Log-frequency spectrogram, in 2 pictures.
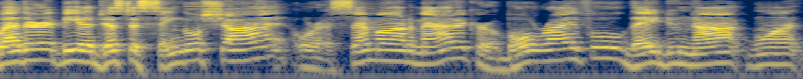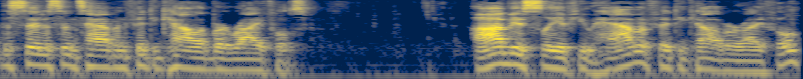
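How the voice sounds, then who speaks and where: A man talks at a moderate pace with very wide swings in pitch against a quiet background. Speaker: gun channel host. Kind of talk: commentary. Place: home room.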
